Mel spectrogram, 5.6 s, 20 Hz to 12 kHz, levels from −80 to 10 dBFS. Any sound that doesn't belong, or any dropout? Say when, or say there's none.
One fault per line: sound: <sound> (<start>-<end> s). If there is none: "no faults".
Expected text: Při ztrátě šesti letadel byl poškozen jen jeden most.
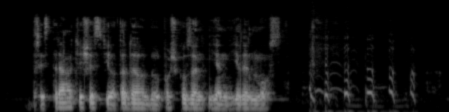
sound: laugh (3.8-5.2 s)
